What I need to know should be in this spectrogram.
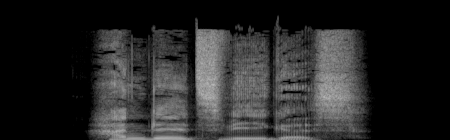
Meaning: genitive singular of Handelsweg
- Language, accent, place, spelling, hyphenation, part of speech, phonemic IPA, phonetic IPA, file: German, Germany, Berlin, Handelsweges, Han‧dels‧we‧ges, noun, /ˈhandəlsˌveːɡəs/, [ˈhandl̩sˌveːɡəs], De-Handelsweges.ogg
